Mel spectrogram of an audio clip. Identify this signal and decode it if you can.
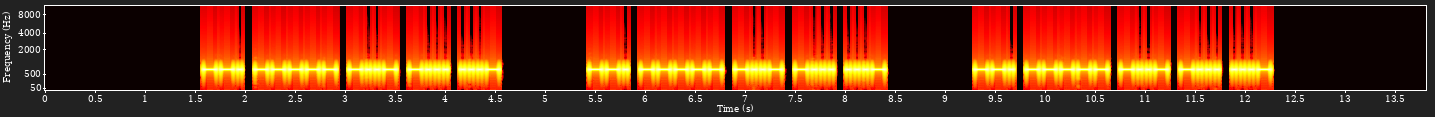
Morse code, heard as a keyed tone, about 28 wpm, 700 Hz. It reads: G0XBV G0XBV G0XBV
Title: DXCC-100 Call Signs - 5 Characters - Repeated 3x - 28wpm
